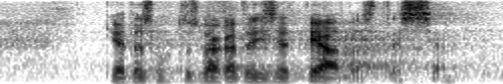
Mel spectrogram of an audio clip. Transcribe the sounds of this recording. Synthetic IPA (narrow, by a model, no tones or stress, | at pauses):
jɑt̪ɑsuht̪usvæɡ̥ɑt̪ɤsis̬et̪ːˑe̞ɑd̪lɑ̰st̪e̞sːe̞̰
